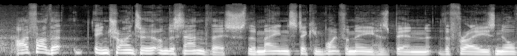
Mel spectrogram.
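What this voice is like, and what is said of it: Usual voice. Nothing is said of it.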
